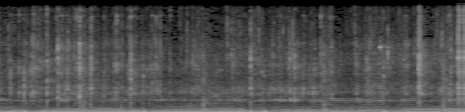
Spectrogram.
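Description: Zucchini squash sizzles steadily in a frying pan as it is seasoned with cracked sea salt and black pepper, a constant crackling hiss with occasional clicks and light scraping as it's stirred, and a low hum underneath.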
